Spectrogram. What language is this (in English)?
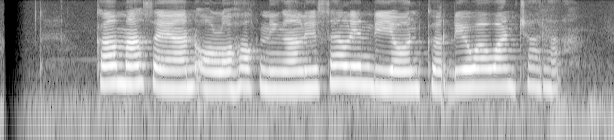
Sundanese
